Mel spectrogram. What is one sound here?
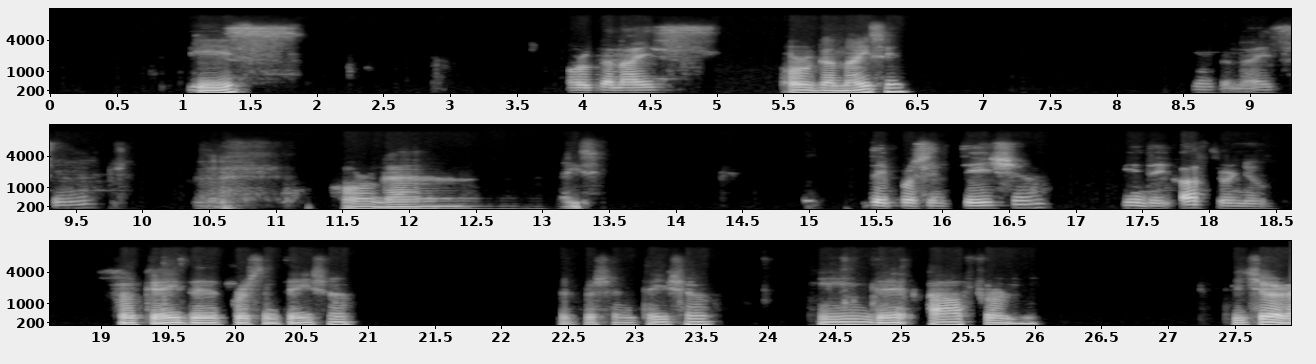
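A man speaks calmly through an online call, pausing between phrases.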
